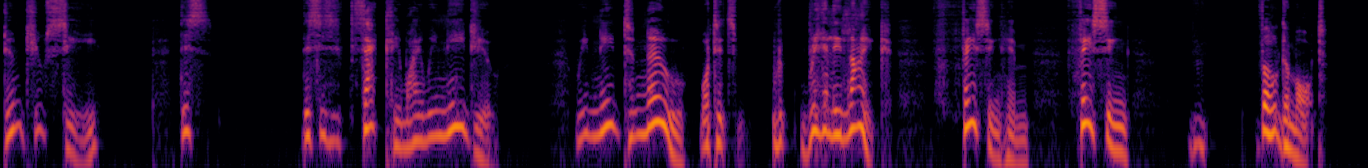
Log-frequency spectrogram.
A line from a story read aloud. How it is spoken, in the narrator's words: she said timidly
